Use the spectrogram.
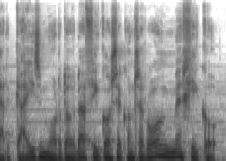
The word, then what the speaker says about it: México: se debe a que la letra X que aparece en la forma escrita de este y otros topónimos americanos, Oaxaca y Texas, conserva el valor que tenía en épocas antiguas del idioma, en las que representaba el fonema que hoy corresponde a la letra J.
